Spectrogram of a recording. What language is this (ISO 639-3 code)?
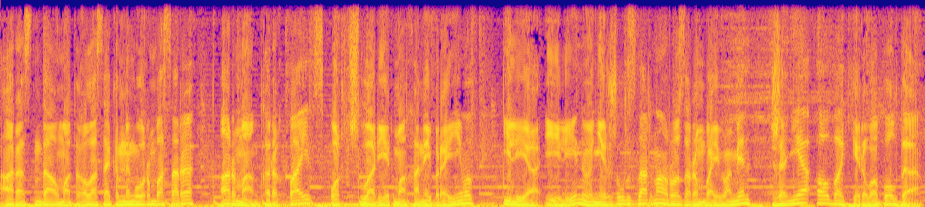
kaz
